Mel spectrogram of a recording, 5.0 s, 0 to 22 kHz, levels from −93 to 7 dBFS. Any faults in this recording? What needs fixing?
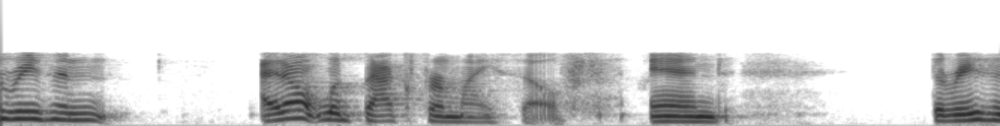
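No faults turn up in this audio, so nothing needs to be fixed.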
